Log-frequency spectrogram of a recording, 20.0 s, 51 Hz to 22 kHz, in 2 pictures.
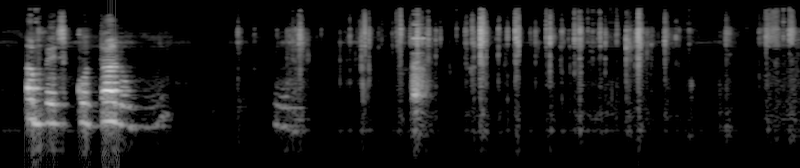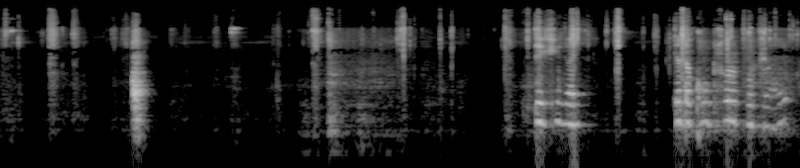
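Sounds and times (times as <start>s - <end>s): foil sachet crinkling and tearing: 3.5s - 8.6s, 16.3s - 20.0s.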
